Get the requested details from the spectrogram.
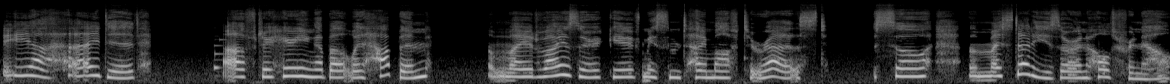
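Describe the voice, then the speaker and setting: In a put-on character voice of extremely high pitch, the speech moves at a fairly slow pace. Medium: video game.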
